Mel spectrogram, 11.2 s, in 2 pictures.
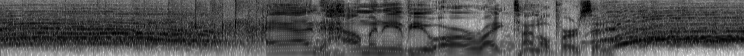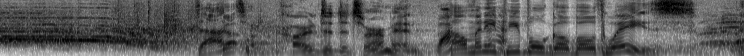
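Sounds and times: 
audience screaming: 0.0 - 2.0, 4.5 - 7.4, 10.8 - 11.1
speech: 2.0 - 4.8, 7.1 - 11.1.

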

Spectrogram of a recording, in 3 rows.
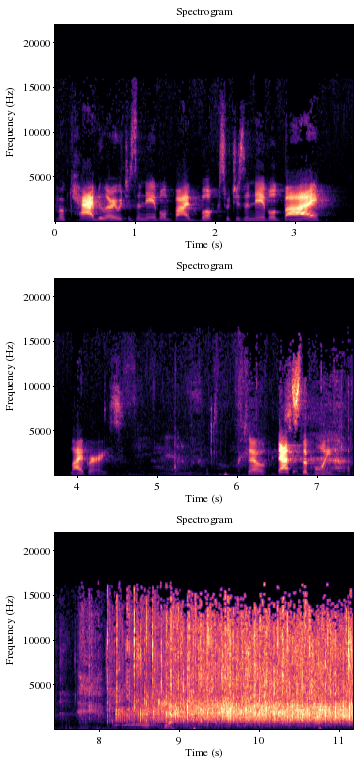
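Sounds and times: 
speech: 0.1 - 4.6, 6.1 - 9.2
applause: 7.8 - 11.1.

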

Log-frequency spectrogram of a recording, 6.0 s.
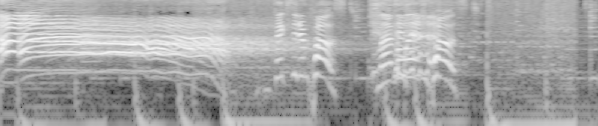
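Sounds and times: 
people screaming into microphones: 0.0 - 3.4
speech: 3.3 - 4.8
laughter: 3.7 - 4.7.

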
